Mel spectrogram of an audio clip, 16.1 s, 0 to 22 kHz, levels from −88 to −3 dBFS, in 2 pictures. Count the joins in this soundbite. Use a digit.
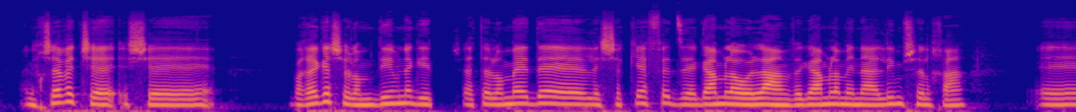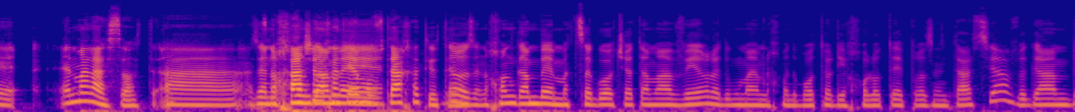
1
